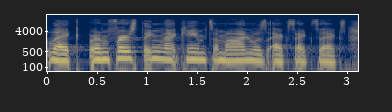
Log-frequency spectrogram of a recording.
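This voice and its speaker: In a Long Island accent, a woman speaks at a fairly high pitch with an animated tone. She keeps a fairly slow pace. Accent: New York (Long Island). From Long Island, New York. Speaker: podcast host and DJ. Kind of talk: interview.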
